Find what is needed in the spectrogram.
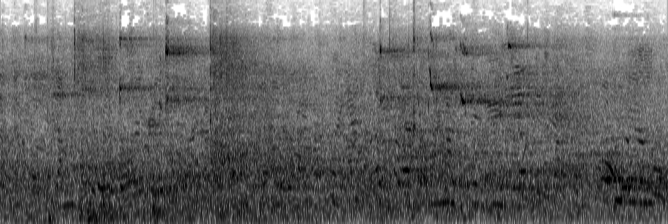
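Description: Badminton mixed-doubles play on an indoor court: rackets striking the shuttlecock in sharp short taps and court shoes squeaking briefly on the court mat, against a steady background of hall chatter.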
